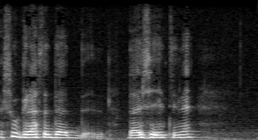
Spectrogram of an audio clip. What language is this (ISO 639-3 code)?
por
